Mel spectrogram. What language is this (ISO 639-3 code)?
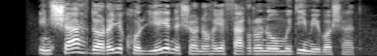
fas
